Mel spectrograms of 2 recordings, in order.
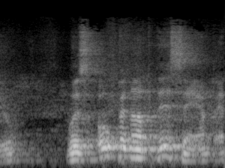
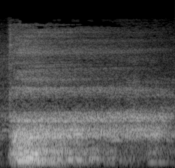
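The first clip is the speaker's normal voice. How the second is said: a hushed, much lower whispered curse; whispered dread. Acted. Comedian seeing the security tape, whispered curse.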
